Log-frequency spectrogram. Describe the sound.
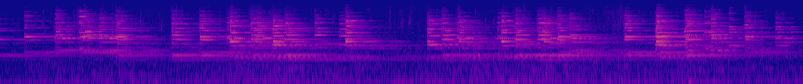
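High carillon bells ring out from the new town hall in Freiburg: a long run of many overlapping, tonal strikes with sustained ringing between them, steady and fairly loud, with no voices.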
